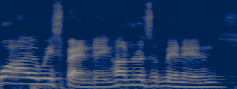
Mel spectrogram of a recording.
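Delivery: put-on sceptical interviewer voice. Retelling a TV interview, imitating a sceptical interviewer: bad Jeremy Paxman impression. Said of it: "that's not a very good impression".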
